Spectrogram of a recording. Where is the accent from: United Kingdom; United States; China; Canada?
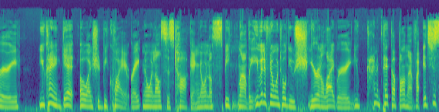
United Kingdom; London; As a Londoner, I was taken aback and I couldn't help but watch his belongings for him while he was gone.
